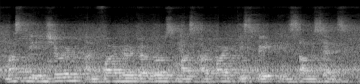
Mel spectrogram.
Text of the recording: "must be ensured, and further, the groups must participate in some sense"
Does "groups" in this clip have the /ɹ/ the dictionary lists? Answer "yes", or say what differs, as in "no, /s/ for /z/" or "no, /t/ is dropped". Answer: no, /ɹ/ is dropped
